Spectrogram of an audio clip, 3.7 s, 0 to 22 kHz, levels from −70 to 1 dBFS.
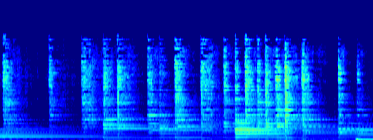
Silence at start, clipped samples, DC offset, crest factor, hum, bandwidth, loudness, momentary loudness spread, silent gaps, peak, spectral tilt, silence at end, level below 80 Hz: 0 s; under 0.1%; under 0.1%; 28 dB; none; 17 kHz; -34 LUFS; 12 LU; none; -10 dBFS; 1 dB/octave; 0 s; -60 dBFS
